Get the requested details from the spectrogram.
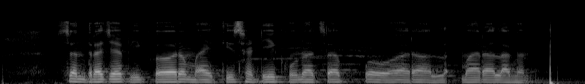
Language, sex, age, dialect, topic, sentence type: Marathi, male, 25-30, Varhadi, agriculture, question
